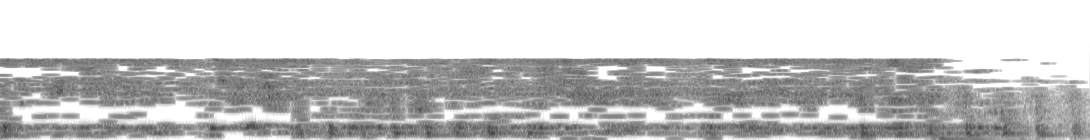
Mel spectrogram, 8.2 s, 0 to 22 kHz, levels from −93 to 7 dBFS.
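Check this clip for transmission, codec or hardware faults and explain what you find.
A codec fault runs through the whole clip. Throughout, the sound is watery and swirling, with attacks smeared and nothing above 3.8 kHz. The likely cause is heavy MP3 compression at a bitrate around 8 kbps: starved of bits, the encoder cuts the treble and lets weak frequency lines flicker between frames.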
